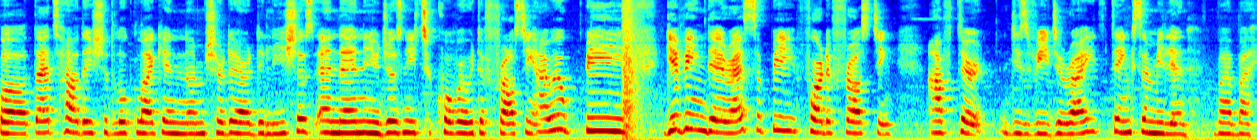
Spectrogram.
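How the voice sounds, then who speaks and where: A woman's high-pitched, monotone, flat voice with a non-native accent, with music in the background. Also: moderate pace. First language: not English. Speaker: home baker. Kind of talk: cooking tutorial. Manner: casual, halting.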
